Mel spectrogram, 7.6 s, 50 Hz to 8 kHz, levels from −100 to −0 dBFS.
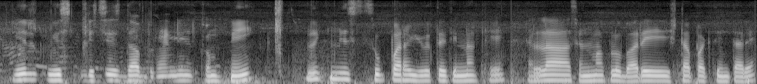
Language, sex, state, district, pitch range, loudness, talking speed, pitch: Kannada, male, Karnataka, Shimoga, 130-145 Hz, -25 LUFS, 135 wpm, 140 Hz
